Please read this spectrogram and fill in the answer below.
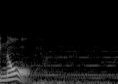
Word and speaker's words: gnoll: Why does no one pronounce the G's? Because they're not supposed to be pronounced. You know, it's a grassy knoll.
